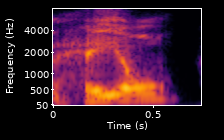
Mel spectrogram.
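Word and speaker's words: Hejl: Yeah, I believe I'm going to pronounce his name right, but Mason Hale, it's H-E-J-L.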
